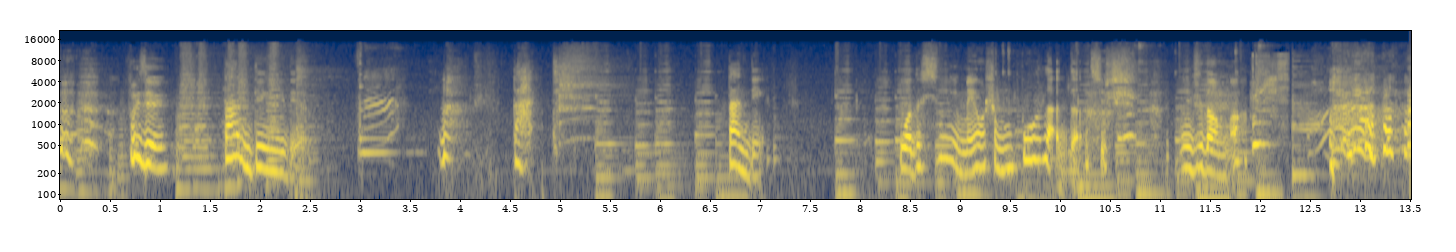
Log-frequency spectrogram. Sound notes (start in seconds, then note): 5.3 self-soothing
